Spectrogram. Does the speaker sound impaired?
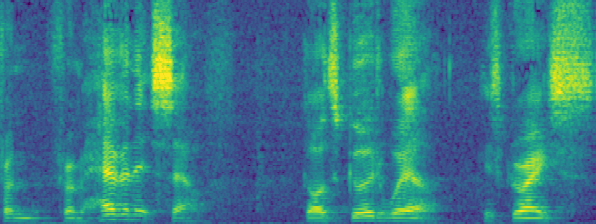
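No.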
